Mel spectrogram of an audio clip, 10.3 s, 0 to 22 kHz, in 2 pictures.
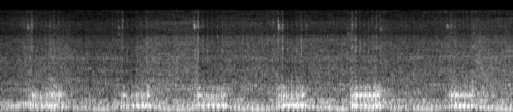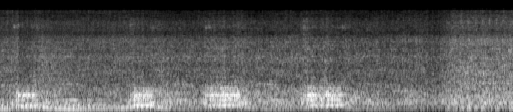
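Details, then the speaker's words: Honda Vario Techno 125 fuel-injected scooter, throttle blips: each flat and rough before picking up, uneven beat between revs; bogs and growls on initial throttle, confirming owner's complaint, cause not yet confirmed. "Nah jadi betul ya teman-teman kata si pemiliknya jadi seperti itulah penyakit motornya Udi gas itu ngempos dan ngorok disini"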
